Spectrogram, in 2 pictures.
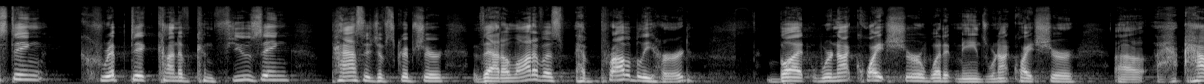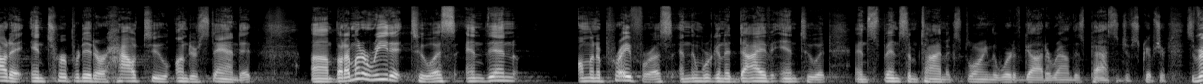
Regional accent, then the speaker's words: St. Louis, Missouri, United States; I'm from St. Louis. We pastor a church, as Pastors Lynn and Renee said, in St. Louis.

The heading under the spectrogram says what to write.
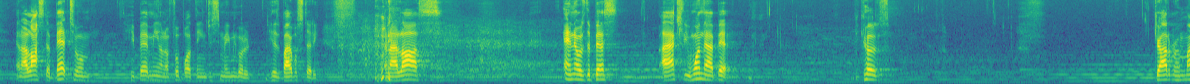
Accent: San Diego, California, United States; I grew up in a neighborhood. I'm from San Diego, and so the neighborhood I grew up in wasn't the best

